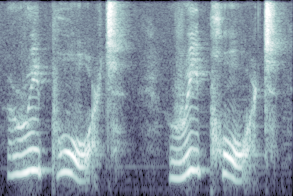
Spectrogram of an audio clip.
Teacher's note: it doesn't matter whether it is a noun so the report or a verb so to report but the accent is always on on the second syllable so it's always on the o in Italian many people say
